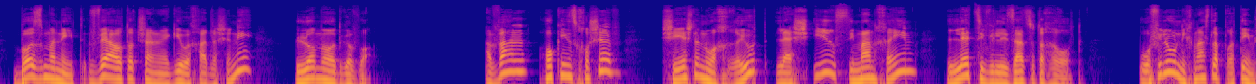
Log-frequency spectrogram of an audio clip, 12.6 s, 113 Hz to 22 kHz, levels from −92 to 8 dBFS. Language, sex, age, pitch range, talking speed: Hebrew, male, 30-49, 115-165 Hz, 120 wpm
